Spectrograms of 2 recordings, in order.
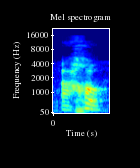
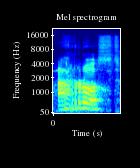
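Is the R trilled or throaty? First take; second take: throaty; trilled. First: The R is a throaty, Dutch-like sound. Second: The R is a tongue trill.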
